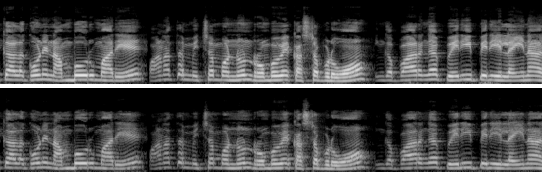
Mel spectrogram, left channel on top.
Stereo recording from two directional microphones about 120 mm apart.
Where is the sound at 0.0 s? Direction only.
40° left (ahead or behind).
